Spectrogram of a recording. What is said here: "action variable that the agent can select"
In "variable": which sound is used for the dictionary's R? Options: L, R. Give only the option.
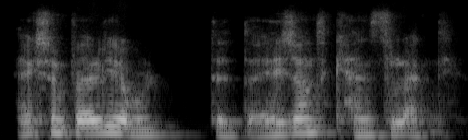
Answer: L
